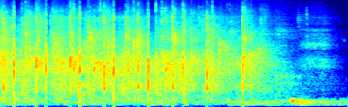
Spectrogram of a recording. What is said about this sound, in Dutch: Je bent daar zeker heel goed in. Applaus daarvoor. Echt wel.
